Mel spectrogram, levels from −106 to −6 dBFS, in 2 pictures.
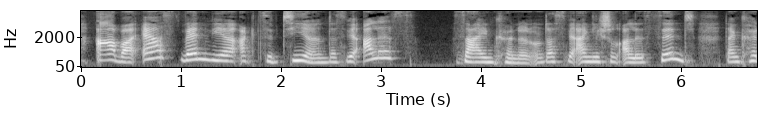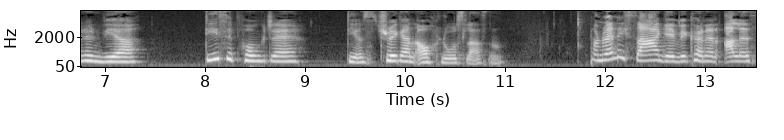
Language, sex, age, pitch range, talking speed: German, female, 20-39, 210-265 Hz, 150 wpm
